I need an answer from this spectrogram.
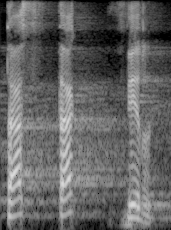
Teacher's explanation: ولا تمنون تستكثر، تستكثر، وقفہ کی حالت میں را کے اوپر جو پیش ہے اس کو جزم سے بدل دیں گے اور رائے ساکنہ سے پہلے زیر آ جائے گی تو یہاں را باریک ہوگی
